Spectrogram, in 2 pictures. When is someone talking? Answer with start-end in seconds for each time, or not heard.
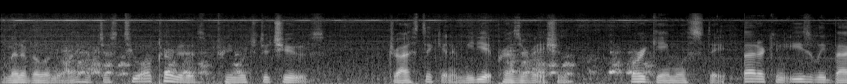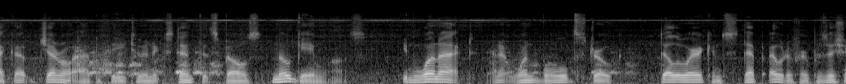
0.0-16.8.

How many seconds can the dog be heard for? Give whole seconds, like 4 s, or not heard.
7 s.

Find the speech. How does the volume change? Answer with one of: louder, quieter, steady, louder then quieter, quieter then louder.
steady.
